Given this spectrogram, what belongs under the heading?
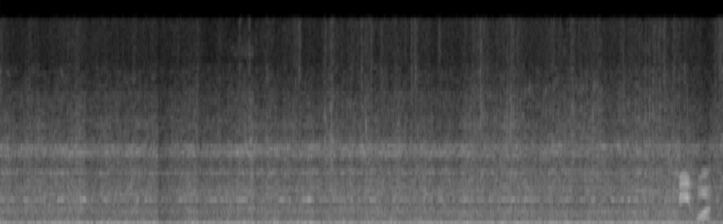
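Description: Airliner jet engines spooling at takeoff thrust on the runway in a flight simulator, a loud steady roar with tonal whine that holds constant throughout.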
